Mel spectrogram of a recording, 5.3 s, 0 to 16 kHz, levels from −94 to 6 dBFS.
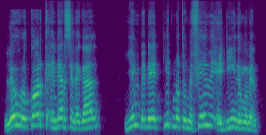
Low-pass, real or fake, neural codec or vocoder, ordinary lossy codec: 14.4 kHz; fake; vocoder, 44.1 kHz, 128 mel bands, Pupu-Vocoder; Opus, 24 kbps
